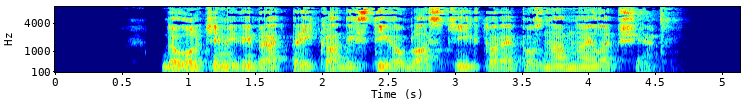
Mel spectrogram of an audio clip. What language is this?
Slovak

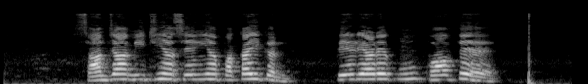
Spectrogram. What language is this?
Sansi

